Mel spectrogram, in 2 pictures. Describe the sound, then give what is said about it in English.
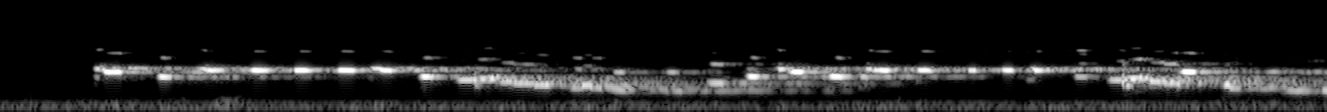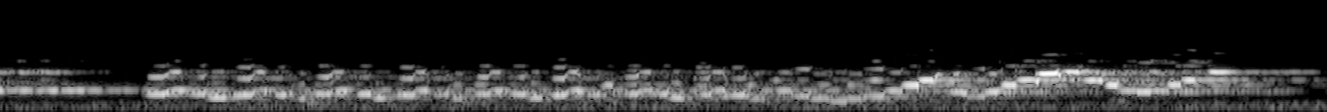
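A flute imitates birdsong with rapid fluttering trills and chirps, swooping down in pitch and rising again in quick warbling runs. It plays steadily and clearly for about twelve seconds, with no talking. “And by using a flute, it's very possible to imitate a bird.”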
